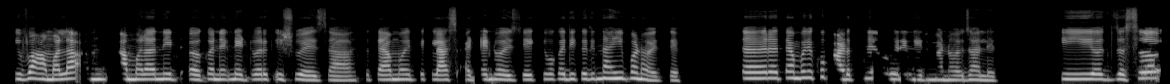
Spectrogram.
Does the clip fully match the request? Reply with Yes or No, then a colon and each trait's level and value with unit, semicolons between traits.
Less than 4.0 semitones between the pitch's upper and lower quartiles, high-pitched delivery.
Yes: narrow, 2.4 semitones; high, 235 Hz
